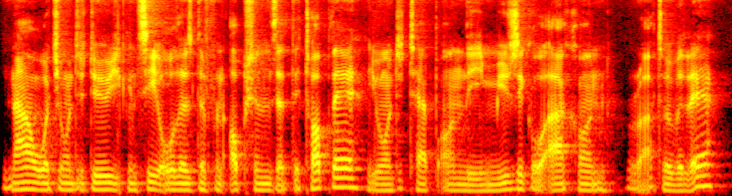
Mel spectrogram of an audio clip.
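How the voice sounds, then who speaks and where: A man's voice: on the low side, moderate pace, a little mellow. A man presenting a casual step-by-step how-to tutorial in a plain, instructional way.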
